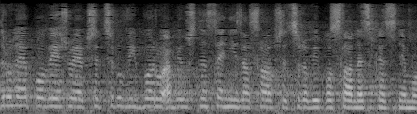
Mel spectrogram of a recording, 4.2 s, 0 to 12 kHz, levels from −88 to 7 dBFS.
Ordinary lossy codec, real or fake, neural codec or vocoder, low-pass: AAC, 32 kbps; fake; vocoder, 48 kHz, 128 mel bands, Vocos; 10.8 kHz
